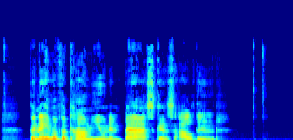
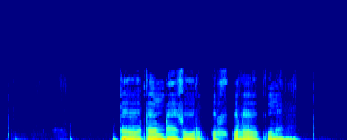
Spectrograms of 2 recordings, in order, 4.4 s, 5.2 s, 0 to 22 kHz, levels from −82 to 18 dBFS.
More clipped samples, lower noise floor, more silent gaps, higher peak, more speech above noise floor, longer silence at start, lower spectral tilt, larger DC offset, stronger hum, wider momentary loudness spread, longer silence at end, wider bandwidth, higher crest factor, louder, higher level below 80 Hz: neither; second, -57 dBFS vs -78 dBFS; neither; first, 0 dBFS vs -8 dBFS; second, 39 dB vs 55 dB; second, 0.45 s vs 1.7 s; second, -4.5 dB/octave vs -8 dB/octave; neither; neither; about the same, 12 LU vs 14 LU; first, 1.2 s vs 0.75 s; first, 16 kHz vs 11.5 kHz; about the same, 20 dB vs 18 dB; first, -18 LUFS vs -24 LUFS; second, -58 dBFS vs -48 dBFS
